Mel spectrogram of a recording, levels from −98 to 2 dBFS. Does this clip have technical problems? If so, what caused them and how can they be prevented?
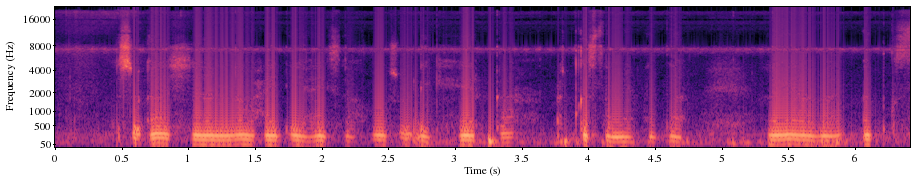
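Yes. The speech has a block size mismatch (truncated) running through the whole clip. A steady buzz at 100 Hz sits under the sound, and delivery runs about 1.16 times too fast while pitch stays near normal. One stage is writing longer blocks than the next stage reads, which fits 512-sample blocks, so each block's tail is discarded and the cuts repeat at the block rate. To prevent it, configure both stages to use the same block size.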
